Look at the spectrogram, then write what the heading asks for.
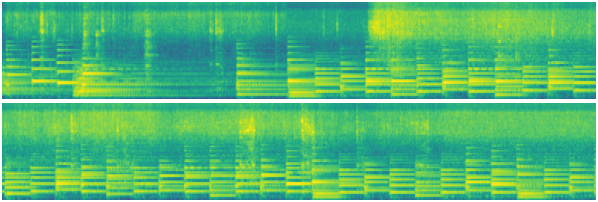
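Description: Food frying in a wok over background music: chopped onion sizzles under a few metal spatula clicks and scrapes. About five seconds in, squid pieces go into the hot pan and the sizzle turns suddenly much louder and stays loud as they are stirred.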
